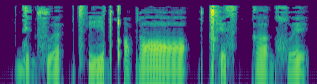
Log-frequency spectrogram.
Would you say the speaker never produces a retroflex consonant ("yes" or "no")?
yes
